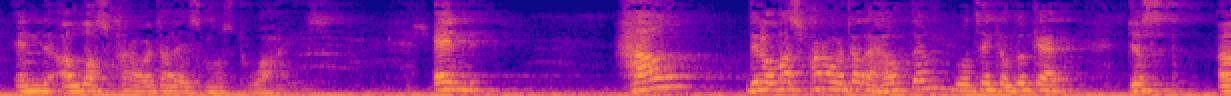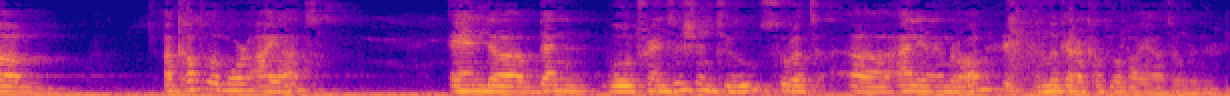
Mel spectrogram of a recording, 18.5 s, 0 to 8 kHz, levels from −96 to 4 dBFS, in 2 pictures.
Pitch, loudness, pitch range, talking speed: 170 Hz, -25 LUFS, 130-195 Hz, 155 wpm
